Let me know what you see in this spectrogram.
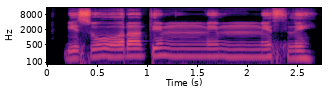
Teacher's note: Contoh bacaan idghamnya terdapat dua, yaitu tanwin menghadapi mim, maka tanwin di sini dibaca lebur karena menghadapi huruf idgham yaitu mim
